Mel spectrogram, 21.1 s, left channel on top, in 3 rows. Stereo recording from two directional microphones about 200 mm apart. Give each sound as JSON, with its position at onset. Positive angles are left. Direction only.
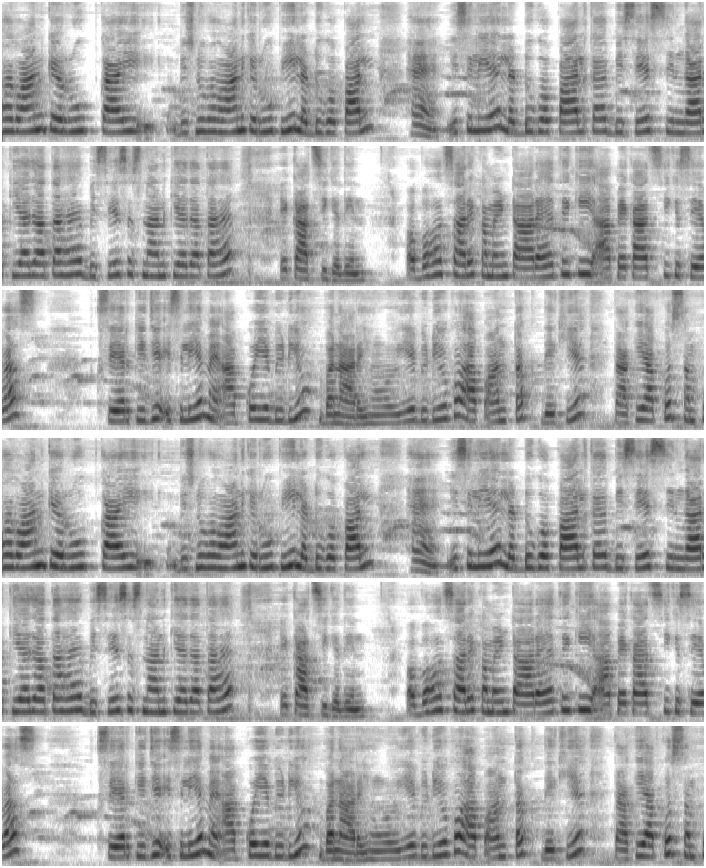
{"t": 0.0, "sound": "speech", "side_deg": 15}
